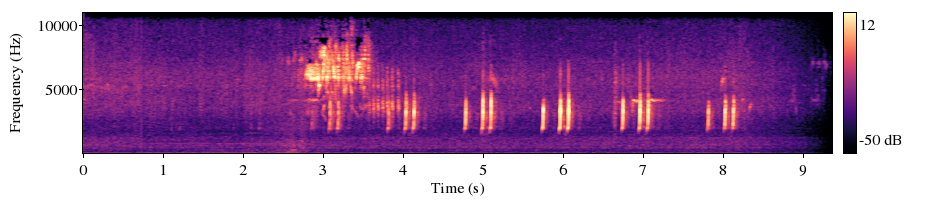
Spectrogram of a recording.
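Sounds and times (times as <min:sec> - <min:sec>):
steady low rumble: 0:00.0 - 0:09.1
common quail Coturnix coturnix coturnix calling in short pulsed bursts: 0:02.8 - 0:08.4.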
